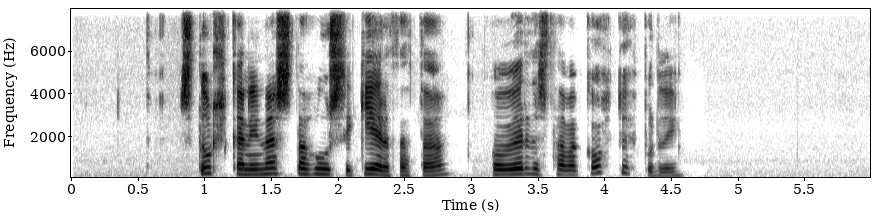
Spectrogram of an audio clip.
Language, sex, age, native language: Icelandic, female, 20-29, Icelandic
